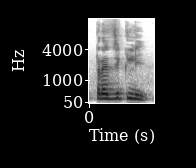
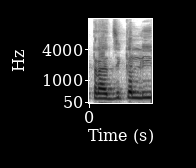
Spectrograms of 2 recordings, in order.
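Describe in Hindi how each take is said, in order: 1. अंत से पहले वाला स्वर मौन रहता है। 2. अंत से पहले वाला स्वर उच्चारित होता है। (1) "ये ए साइलेंट रहता है" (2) "ट्रेजिकली नहीं"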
